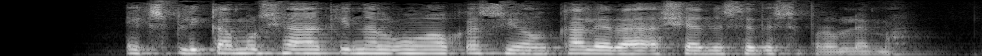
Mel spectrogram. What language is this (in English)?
Galician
